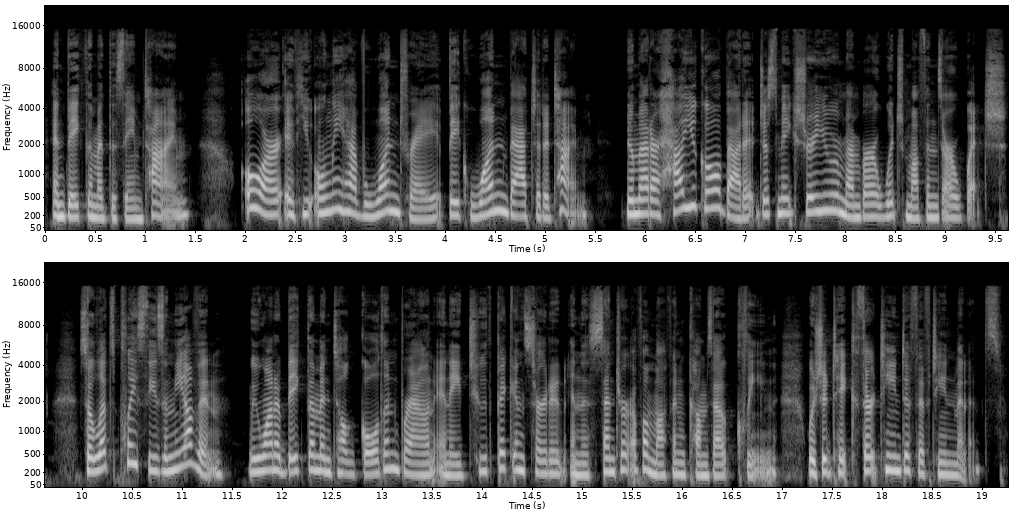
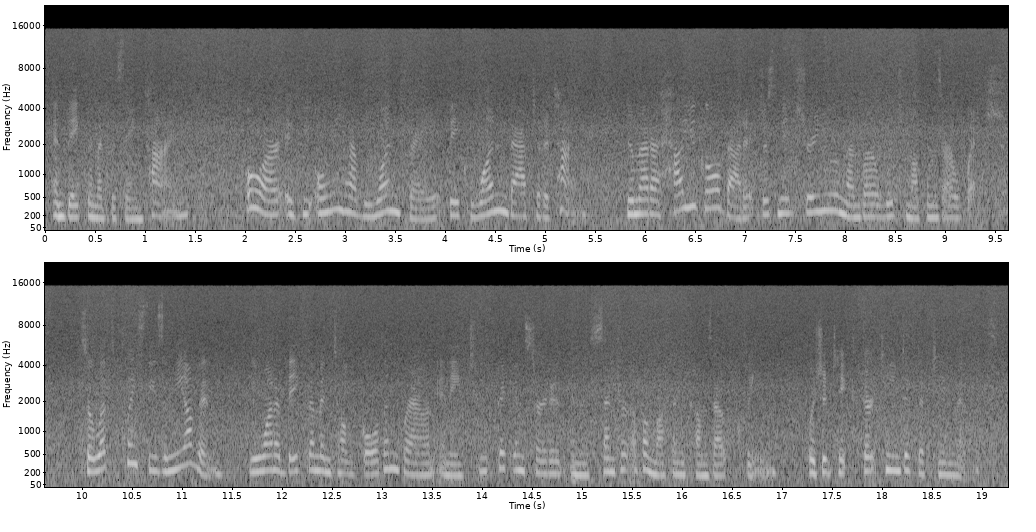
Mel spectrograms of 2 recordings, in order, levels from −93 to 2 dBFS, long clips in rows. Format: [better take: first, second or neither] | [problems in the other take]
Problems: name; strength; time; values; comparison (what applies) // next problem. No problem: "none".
first | hiss; loud; throughout; 3 dB below the speech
